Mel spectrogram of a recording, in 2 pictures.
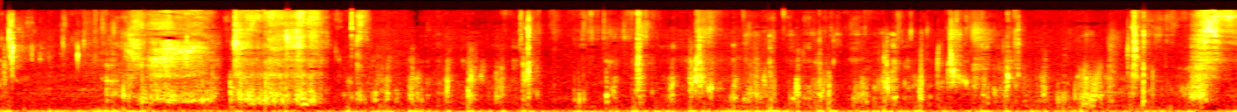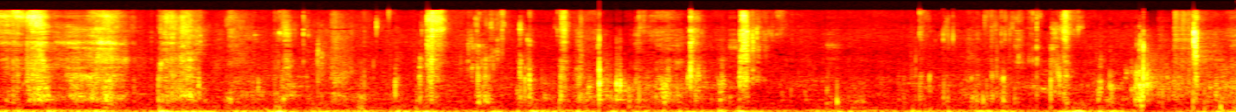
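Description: Close-up mouth sounds of eating boiled lamb ribs: biting meat off the bone and chewing, with many quick wet clicks and smacks.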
